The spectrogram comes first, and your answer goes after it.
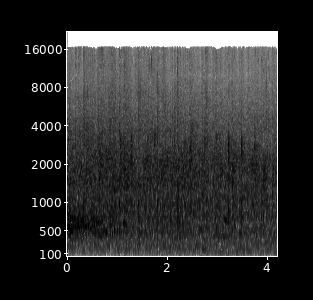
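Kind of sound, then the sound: crowd, audience round of applause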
